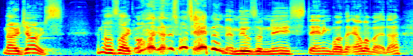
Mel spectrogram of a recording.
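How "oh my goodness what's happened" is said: high, laughing panic; retold panic, half laughing; panicked. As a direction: freak out that the wife is gone. Wife missing from foyer.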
